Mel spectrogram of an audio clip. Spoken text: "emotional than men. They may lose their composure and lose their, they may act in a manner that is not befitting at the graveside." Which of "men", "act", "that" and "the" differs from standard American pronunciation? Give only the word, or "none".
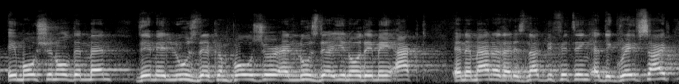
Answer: none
